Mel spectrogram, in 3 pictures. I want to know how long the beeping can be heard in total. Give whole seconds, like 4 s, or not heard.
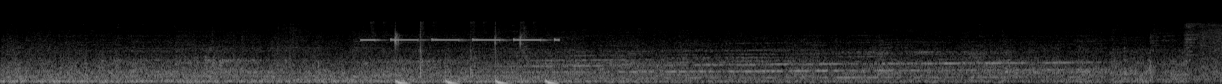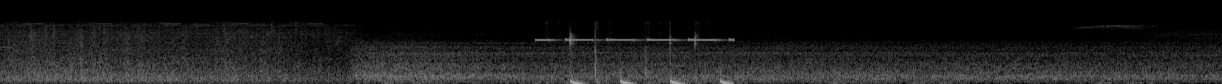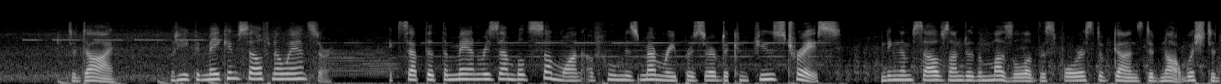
6 s.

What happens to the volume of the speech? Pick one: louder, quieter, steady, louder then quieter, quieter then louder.
steady.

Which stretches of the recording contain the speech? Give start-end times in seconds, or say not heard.
25.1-36.6.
